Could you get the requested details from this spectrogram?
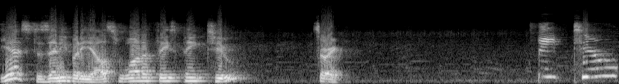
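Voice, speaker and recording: In a put-on character voice at a middle pitch, the speaker goes at a fairly slow pace with long, frequent pauses. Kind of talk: comic overacting. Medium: actual play. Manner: bubbly, enthusiastic; weary, exasperated.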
